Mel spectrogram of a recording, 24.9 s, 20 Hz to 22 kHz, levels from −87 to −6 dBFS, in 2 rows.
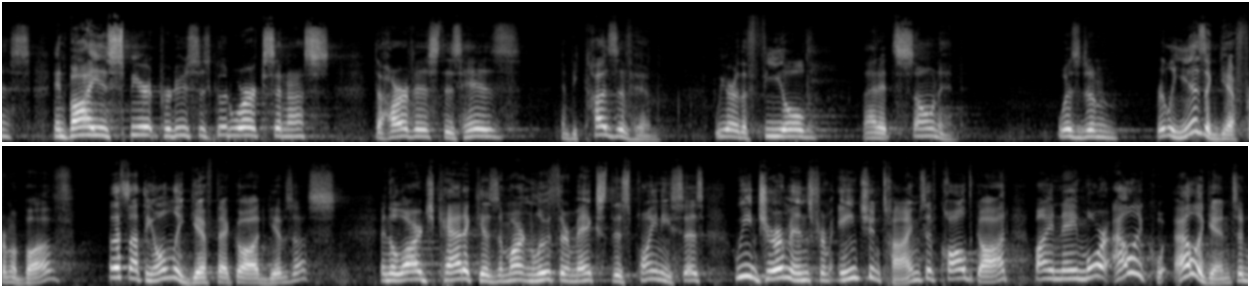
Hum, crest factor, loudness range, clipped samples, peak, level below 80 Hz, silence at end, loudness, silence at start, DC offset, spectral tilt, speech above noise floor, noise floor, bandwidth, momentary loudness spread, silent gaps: none; 20 dB; 6 LU; under 0.1%; -4 dBFS; -74 dBFS; 0 s; -24 LUFS; 0 s; under 0.1%; -5.5 dB/octave; 42 dB; -66 dBFS; 12 kHz; 14 LU; none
